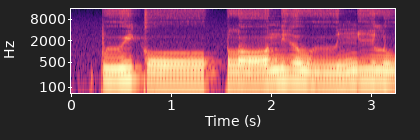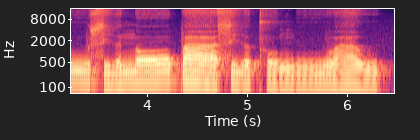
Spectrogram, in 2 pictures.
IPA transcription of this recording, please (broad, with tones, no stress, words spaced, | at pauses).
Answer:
pɯː˧˥jkoː˩ | lɔː˩˧ni˧ə̯ʋɯː˩ ɲi˧ luː˧si˩˧ə̯ nɔː˧˥paː˥˨ si˧˩ə̯t̪ʰo˩ŋuː˩˧ ʋa˩˧w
